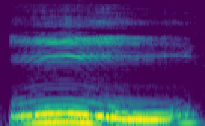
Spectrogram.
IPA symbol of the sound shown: i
